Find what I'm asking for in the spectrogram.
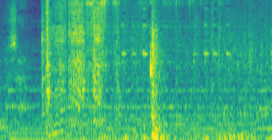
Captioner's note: car Engine Start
